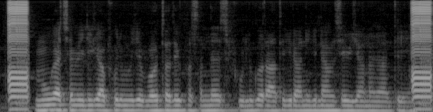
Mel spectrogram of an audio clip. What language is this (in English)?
Hindi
